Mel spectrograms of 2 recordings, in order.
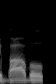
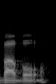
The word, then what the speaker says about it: Böbl: this up I I'm pretty sure it is pronounced bubble I think that the the o with the umlot is uh it's similar to the sound of the E and the word her like the sound so yeah it's bubble in German but yeah I think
